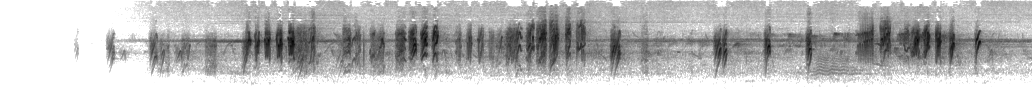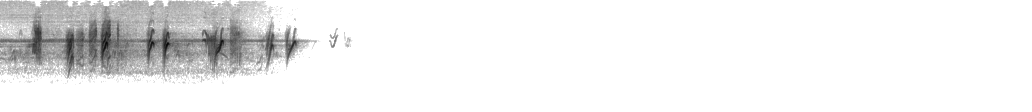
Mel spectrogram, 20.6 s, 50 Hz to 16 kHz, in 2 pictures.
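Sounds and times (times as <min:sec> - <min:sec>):
Ethiopian swallow calls: 0:01.1 - 0:13.3.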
